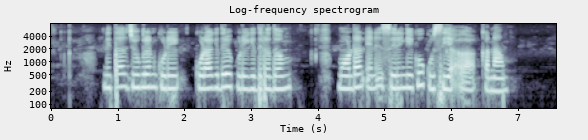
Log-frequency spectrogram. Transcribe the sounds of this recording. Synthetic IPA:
nit̪aɾd͡ʒuɡɾɛnkuɽaɡid̪ɾɛkuɽiɡid̪ɾɛd̪ɔmː | ɔɖanɛnɛ̰siɾɛŋɡɛkɔkusija̰ʔa̰kanam

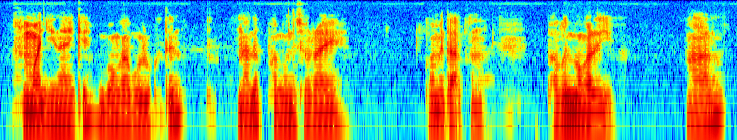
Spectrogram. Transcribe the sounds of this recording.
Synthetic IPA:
mad͡ʒinajkɛbɔŋɡabuɾukɔ̥t̪ɛn | nad̪ɔpʰaɡunsɔɾaj | kɔmɛt̪ʰa̰ʔkanɔ | pʰaɡunbɔŋɡaɾa | aɾɔ

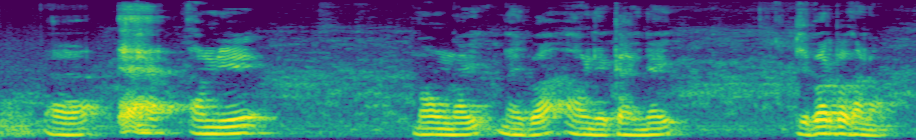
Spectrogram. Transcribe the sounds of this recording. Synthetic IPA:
aŋni | mawnajnajbaːŋniɡajnaj | bibaɾbaɡana

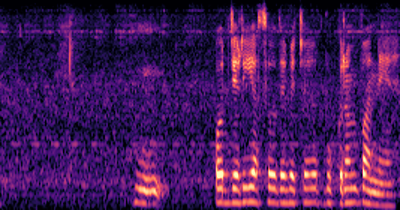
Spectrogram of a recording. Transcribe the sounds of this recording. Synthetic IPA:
ɔːɾd͡ʒeːɽiːəsod̪eːʋɪt͡ʃbʱʊkɾəmpaːneːɛː

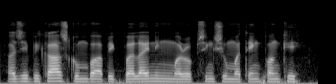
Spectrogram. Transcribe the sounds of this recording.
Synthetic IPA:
ɐzibikasɡumbɐːpik̚bɐlajniŋmɐɾop̚siŋsumɐteŋpʰɐŋkʰi

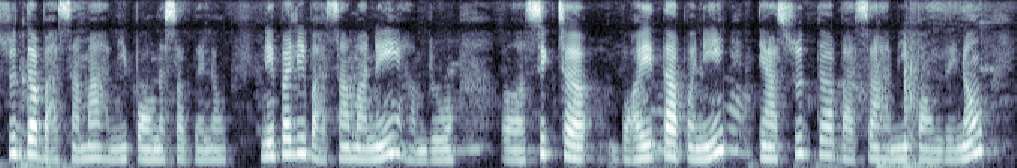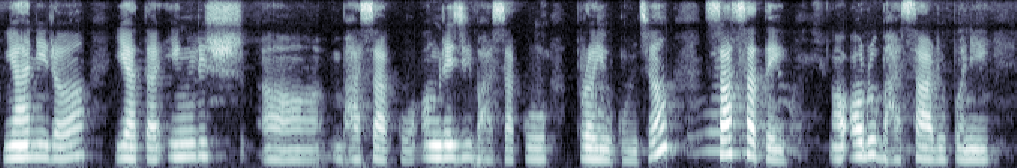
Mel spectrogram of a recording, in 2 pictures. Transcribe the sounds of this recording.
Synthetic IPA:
sud̪ʱːʌbʱasamaɦamipawnʌsʌk̚d̪ʌjnʌw̃ | nepalibʱasamanʌjɦamro | sik̚t͡sʰʌbʱʌet̪apʌnit̪jãsud̪ʱːʌbʱasaɦamipaw̃d̪ʌjnʌw̃janiɾʌ | jat̪ʌʔiŋɡlis | bʱasakoʔʌŋɡred͡zibʱasako | prʌjoɡɦunt͡sʰʌ | sat̪sat̪ʌj | ʌɾubʱasaɦʌɾupʌni

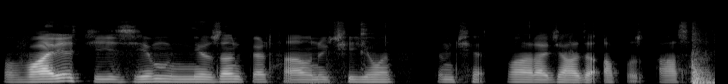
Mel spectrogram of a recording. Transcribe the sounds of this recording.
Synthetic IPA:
ʋaːɾʲjat͡ʃiːzjimniwzɐnpʲeʈʰa̰ːʋnut͡ʃʰijuɐn | t̪ɨmt͡ʃʰi | ʋaːɾaːzʲaːd̪ɐ̰ʔɐpṵzaːsaːn

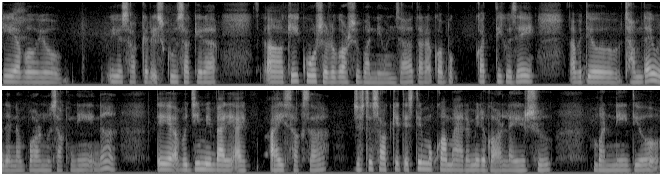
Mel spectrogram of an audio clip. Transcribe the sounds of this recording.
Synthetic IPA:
kiʌbʌjo | josʌkːeɾʌiskulsʌkeɾʌ | keikorsʌɾuɡʌrt͡sʰubʱʌnːeɦunt͡sʰʌt̪ʌɾʌkʌbʌ | kʌt̪ːikot͡sãĩ | ʌbʌt̪jot͡sʰʌmt̪ajɦũd̪ʌnʌpʌrnusʌkneɦʌ̰jnʌ | t̪eʌ̰bʌd͡zimːebaɾiʔa̰j | ajsʌkt͡sʰʌ | d͡zʌst̪osʌkːit̪est̪ʌjmʌkʌmaeɾʌmeɾoɡʱʌrlajɦert͡sʰu | bʱʌnːet̪jo

